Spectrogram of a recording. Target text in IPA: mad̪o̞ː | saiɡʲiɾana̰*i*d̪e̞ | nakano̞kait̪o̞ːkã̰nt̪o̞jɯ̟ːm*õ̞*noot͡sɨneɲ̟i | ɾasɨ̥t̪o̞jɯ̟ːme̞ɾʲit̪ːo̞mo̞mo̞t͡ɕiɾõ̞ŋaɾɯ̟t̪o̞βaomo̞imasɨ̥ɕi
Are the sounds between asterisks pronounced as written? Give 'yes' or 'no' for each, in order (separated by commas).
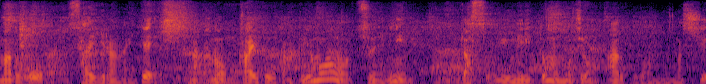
yes, no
